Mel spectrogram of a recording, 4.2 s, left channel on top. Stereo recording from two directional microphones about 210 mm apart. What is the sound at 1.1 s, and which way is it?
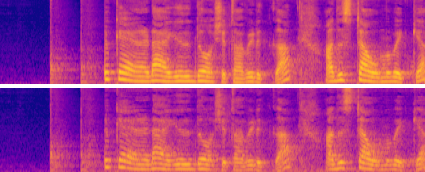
Speech, 50° left (ahead or behind).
